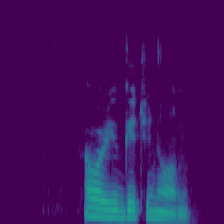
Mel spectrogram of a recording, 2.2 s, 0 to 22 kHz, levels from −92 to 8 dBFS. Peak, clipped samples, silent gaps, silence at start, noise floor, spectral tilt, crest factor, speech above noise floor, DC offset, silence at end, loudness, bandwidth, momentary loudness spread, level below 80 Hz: -24 dBFS; under 0.1%; none; 0.85 s; -89 dBFS; -8.5 dB/octave; 16 dB; 51 dB; under 0.1%; 0.35 s; -40 LUFS; 11 kHz; 11 LU; -80 dBFS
